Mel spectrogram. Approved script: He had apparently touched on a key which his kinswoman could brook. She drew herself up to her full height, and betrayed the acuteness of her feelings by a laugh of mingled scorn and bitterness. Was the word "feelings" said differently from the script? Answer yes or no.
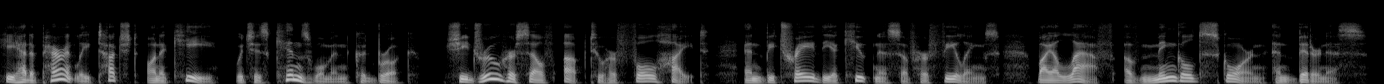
no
